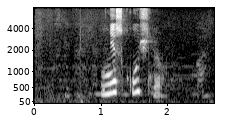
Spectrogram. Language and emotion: Russian, sad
